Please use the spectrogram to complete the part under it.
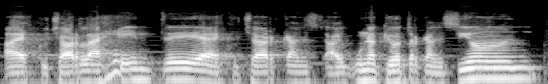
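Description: A man, casually telling funny anecdotes as a lively storyteller who restarts often. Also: medium pitch, measured pace, faint music behind.

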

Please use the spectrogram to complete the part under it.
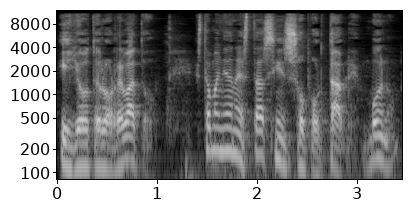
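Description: A man voicing a testy, pedantic man who bickers with his own reflection in a comic scripted dialogue, in a husky voice. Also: medium pitch, animated, brisk. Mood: exasperated.

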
